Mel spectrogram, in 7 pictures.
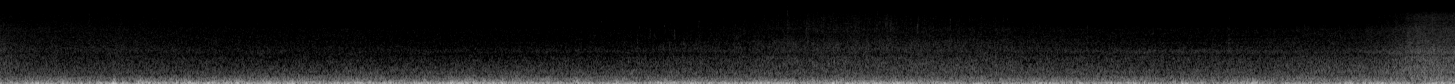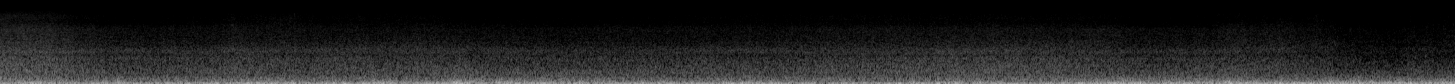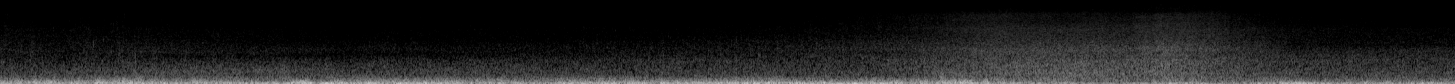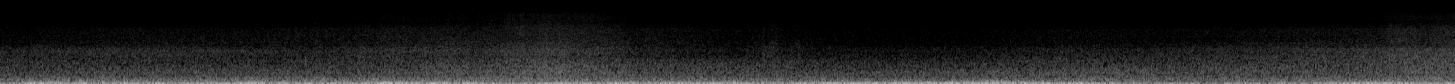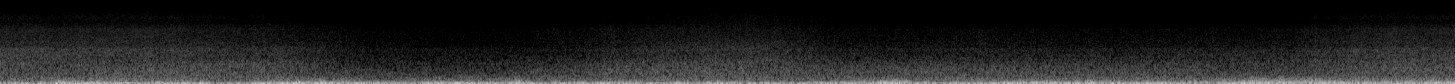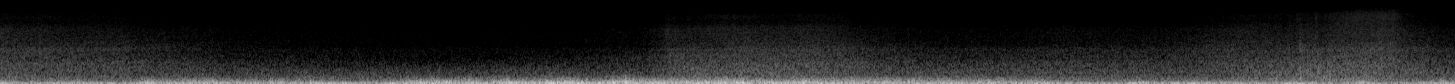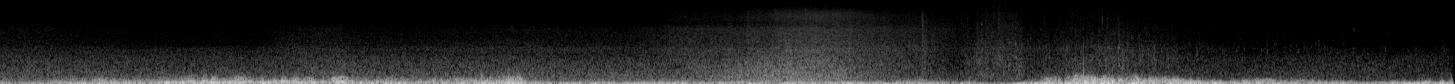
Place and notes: Lagoinha do Leste, Florianópolis, Santa Catarina, Brazil - Lagoinha do Leste beach sound
The sound of the Lagoinha do Leste beach before the rain drops.
recorded with a ZOOM H1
